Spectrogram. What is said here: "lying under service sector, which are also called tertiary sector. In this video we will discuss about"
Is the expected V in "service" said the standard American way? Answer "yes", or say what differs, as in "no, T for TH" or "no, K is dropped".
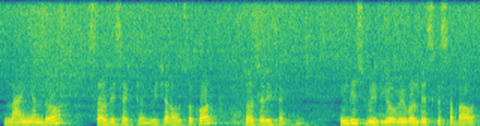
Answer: no, B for V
